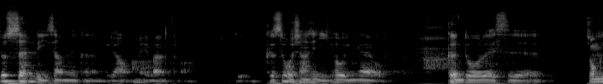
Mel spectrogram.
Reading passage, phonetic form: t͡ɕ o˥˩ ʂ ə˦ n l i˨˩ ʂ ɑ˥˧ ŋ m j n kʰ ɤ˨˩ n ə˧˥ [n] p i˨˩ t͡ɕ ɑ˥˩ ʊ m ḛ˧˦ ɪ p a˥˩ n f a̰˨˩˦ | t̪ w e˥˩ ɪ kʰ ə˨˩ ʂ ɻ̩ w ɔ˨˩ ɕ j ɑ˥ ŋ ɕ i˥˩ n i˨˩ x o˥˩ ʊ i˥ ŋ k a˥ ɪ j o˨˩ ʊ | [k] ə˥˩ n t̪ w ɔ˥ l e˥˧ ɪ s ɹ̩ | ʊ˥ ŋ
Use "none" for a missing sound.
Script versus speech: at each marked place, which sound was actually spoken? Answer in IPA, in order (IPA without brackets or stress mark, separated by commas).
ŋ, k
